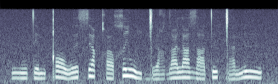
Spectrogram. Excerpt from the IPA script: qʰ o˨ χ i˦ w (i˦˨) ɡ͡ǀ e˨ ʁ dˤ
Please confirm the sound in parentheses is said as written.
no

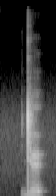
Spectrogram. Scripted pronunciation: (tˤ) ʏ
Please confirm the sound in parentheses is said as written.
no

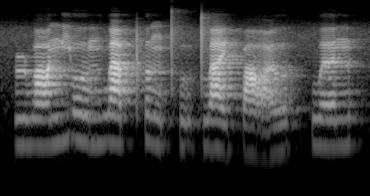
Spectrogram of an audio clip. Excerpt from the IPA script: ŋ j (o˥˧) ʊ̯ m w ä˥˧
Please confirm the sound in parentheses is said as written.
yes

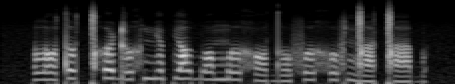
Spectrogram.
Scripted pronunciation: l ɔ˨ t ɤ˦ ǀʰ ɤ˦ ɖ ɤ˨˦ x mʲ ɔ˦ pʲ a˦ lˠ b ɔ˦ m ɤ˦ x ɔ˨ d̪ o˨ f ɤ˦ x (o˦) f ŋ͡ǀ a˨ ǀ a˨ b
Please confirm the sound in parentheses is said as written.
yes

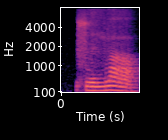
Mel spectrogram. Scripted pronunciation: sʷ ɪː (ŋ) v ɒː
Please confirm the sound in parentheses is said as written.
yes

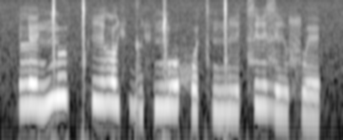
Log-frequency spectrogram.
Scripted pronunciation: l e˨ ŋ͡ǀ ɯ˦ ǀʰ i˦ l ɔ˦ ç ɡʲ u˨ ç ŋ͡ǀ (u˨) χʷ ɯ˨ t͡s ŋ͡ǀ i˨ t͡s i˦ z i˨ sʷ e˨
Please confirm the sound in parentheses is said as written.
no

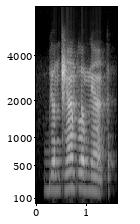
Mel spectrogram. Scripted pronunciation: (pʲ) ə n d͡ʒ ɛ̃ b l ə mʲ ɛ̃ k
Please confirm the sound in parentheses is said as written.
no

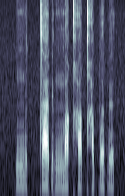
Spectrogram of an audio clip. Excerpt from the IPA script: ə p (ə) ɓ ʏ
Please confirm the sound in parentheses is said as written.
yes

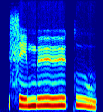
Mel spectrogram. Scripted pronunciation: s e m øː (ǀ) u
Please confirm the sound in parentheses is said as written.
no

